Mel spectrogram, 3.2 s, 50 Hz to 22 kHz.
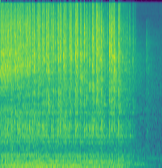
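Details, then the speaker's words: First start of a freshly built supercharged small-block V8 (TorqStorm blower, Holley parts) with ignition timing not yet checked: catches, runs rough and uneven about two seconds, then dies; the stall is put down to incorrect timing. "It does run. It does run. I was going to hop out and check timing real quick, but did not stay running long enough."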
